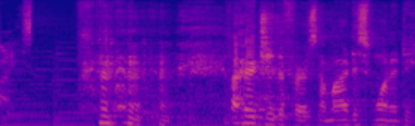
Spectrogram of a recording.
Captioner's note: maniacle laugh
